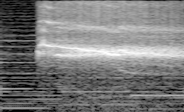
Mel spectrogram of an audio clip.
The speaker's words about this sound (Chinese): 隔天清晨，神鹰睡饱醒来。昂起了脖子，啼叫了一声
